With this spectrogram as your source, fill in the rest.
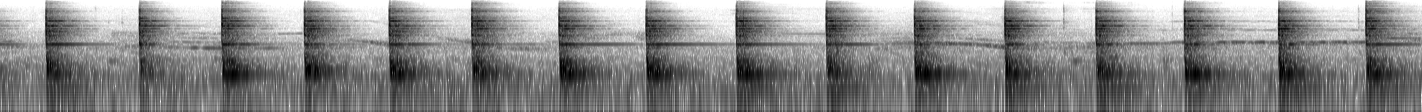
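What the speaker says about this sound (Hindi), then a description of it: "जहाँ पर जाम है वहाँ पर आप ऐसे करके हथौड़ी मारें।" A hammer strikes a jammed sewing machine in a steady, even rhythm, about fourteen sharp metallic blows with a slight ringing tone, close and clear with no talk.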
